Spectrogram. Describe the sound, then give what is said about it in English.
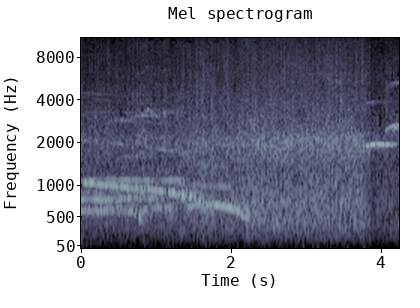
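Steady, loud audience applause for Graham Elwood at a show fills the whole stretch, with several high, sliding whistles cutting through near the start and another sharp whistle toward the end. “Oh, whistling. More whistling.”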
